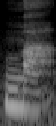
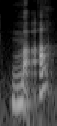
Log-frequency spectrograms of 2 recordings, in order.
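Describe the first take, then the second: First: The pitch drops sharply low, like falling off. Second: The pitch breaks partway through the syllable. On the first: "낭떠러지로 떨어지듯이" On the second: "꺾인다라고 생각을 해주시면 될 것 같아요"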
